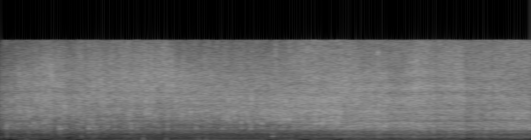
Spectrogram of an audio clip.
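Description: Boiled mutton pieces frying in hot oil: a steady sizzle, with a wooden spoon stirring in a pan.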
